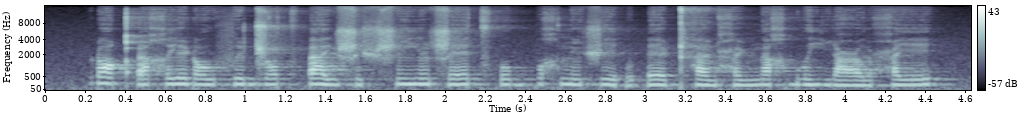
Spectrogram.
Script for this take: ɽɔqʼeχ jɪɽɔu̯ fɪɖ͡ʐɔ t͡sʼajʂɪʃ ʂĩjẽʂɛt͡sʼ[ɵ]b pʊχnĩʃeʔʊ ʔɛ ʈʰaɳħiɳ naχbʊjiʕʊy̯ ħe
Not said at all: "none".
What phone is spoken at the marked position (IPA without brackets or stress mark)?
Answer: o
